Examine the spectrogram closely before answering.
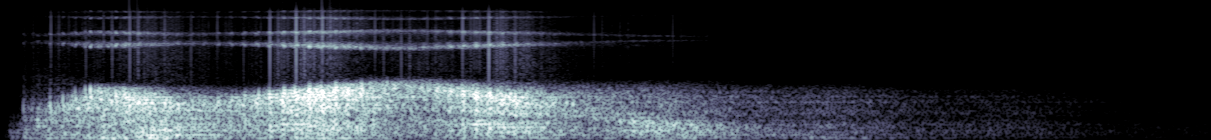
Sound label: Production Element Title Transition Liquid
